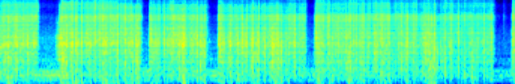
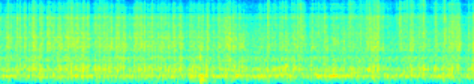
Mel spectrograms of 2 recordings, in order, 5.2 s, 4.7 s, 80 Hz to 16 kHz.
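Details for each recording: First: Harbor Freight Titanium 125 flux-core welder, welding a thin-metal smokestack back onto the muffler of a John Deere 210LE loader: harsh crackle breaking into short gaps, settings not quite right; erratic sputtering weld arc. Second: Harbor Freight Titanium 125 flux-core welder in cold, bitter outdoor weather, welding the smokestack back onto a thin muffler on a John Deere 210LE loader: an even, continuous crackle and sizzle with no pops. The arc is smooth and stable.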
